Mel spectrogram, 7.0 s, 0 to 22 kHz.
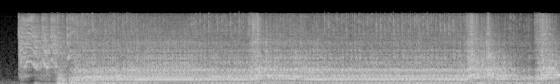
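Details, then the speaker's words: Suzuki Bandit 1200 with no muffler fitted, carbs still needing work: cranks, catches and runs loud, raw and rough with a sharp bark and a few revs; open exhaust. "all right this is sound with no muffler on it"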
